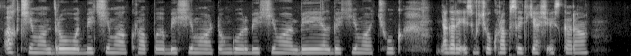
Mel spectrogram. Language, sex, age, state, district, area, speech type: Kashmiri, female, 45-60, Jammu and Kashmir, Baramulla, rural, spontaneous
